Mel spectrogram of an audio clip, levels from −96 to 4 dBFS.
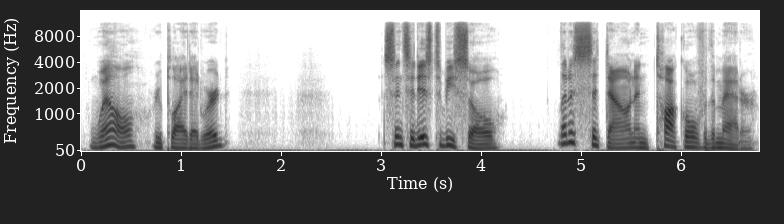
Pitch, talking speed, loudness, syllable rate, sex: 135 Hz, 160 wpm, -19 LUFS, 5.0 syllables/s, male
